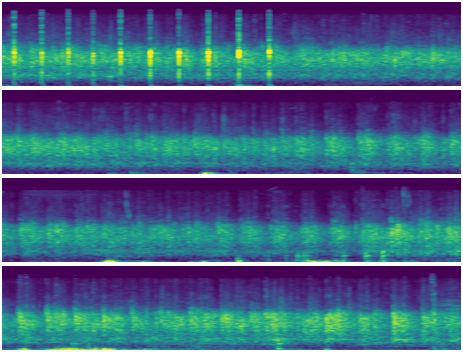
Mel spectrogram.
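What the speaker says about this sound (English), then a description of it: "Please welcome him with a big round of applause." An audience applauds to welcome a speaker at a forum in Princeton, New Jersey, with sustained clapping throughout, a few sharp claps near the start and faint murmurs underneath.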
